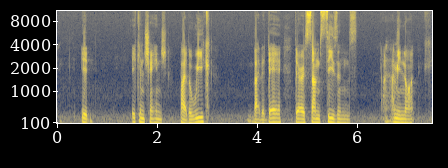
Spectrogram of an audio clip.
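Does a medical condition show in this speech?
Yes: stuttering; persisting into adulthood, no cure, managed, no family history, past blocks up to 30 seconds; always stutters, varies by day and week, no clear pattern, retimes breaths, Israeli Zoom support group; more when nervous, less when angry, tends not to block when singing, uncoordinated breathing contributes; here prolonged sounds, blocks.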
